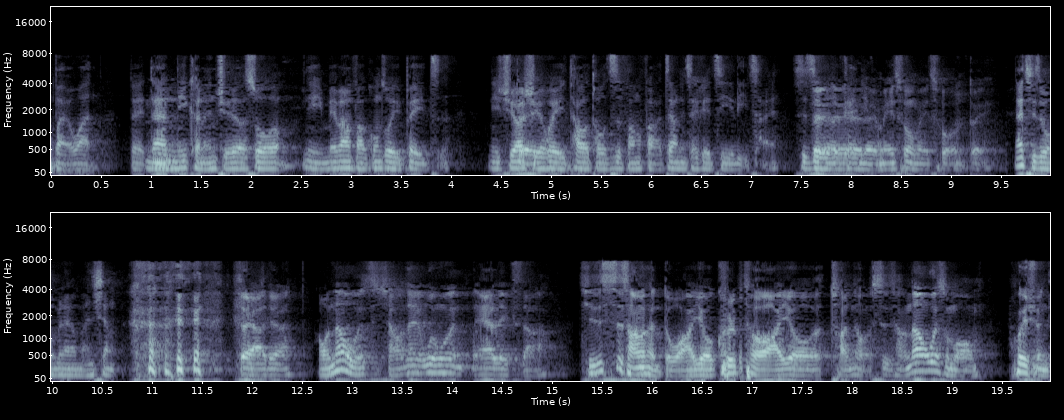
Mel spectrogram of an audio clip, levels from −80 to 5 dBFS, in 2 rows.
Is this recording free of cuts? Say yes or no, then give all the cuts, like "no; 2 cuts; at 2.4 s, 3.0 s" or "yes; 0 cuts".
yes; 0 cuts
